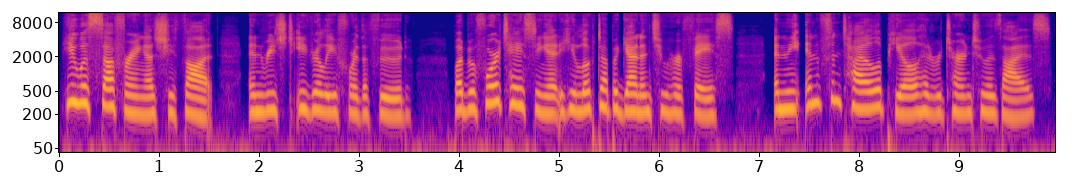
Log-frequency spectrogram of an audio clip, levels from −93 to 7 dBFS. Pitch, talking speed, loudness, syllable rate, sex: 225 Hz, 195 wpm, -19 LUFS, 5.7 syllables/s, female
